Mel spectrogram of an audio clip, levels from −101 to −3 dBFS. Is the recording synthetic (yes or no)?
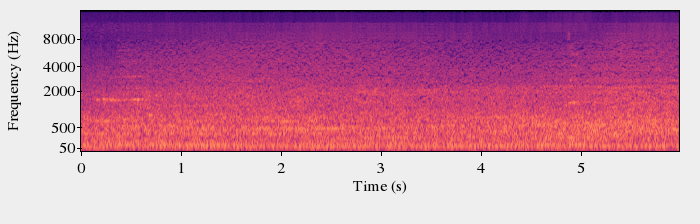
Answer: no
